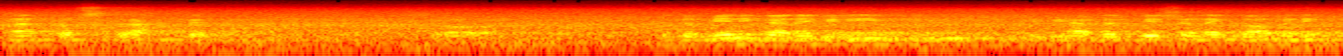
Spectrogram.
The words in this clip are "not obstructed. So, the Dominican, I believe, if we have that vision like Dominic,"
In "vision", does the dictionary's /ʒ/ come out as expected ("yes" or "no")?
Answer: no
